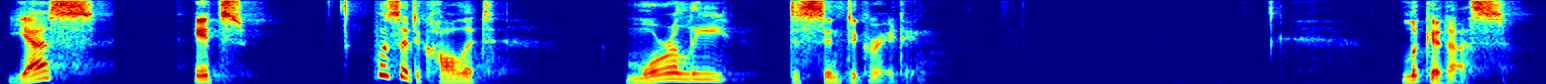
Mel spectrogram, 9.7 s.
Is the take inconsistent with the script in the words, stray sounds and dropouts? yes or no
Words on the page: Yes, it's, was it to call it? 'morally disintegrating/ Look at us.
no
